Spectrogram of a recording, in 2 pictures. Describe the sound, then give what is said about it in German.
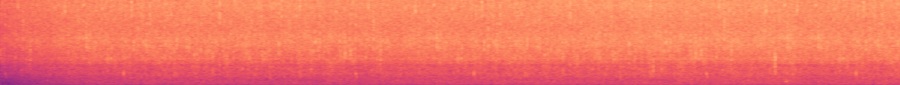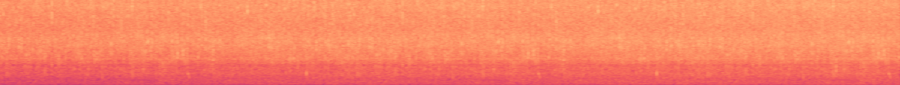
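Rain falls outside at night in a steady, dense hiss of drops that stays even throughout, with no voices or other sounds. “Aber dann müssen sie hinaus und draußen ist Regen.”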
